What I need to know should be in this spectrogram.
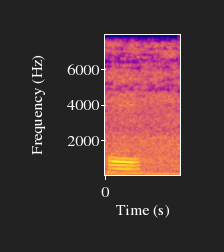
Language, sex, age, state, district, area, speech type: Marathi, female, 30-45, Maharashtra, Wardha, rural, read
